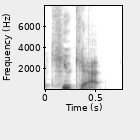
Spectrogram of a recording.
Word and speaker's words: CueCat: For example, if you've ever wanted to be able to scan your own barcodes, there's this thing called a QCAT. That's spelled C-U-E-C-A-T.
